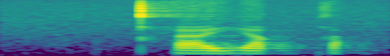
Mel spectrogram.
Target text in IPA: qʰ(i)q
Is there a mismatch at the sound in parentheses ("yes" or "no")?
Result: no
